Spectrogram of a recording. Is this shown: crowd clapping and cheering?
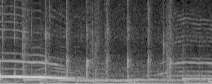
yes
